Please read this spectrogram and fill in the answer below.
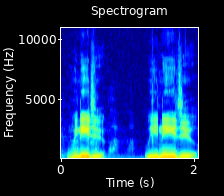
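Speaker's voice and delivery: ordinary talk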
